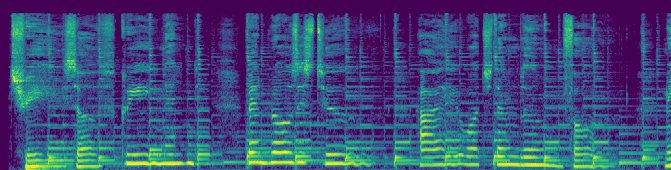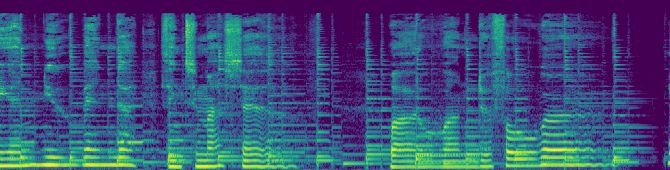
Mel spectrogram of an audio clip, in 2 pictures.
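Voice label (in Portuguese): despedida pra quem fica masculino, telemensagem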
